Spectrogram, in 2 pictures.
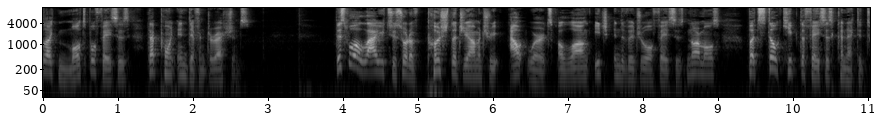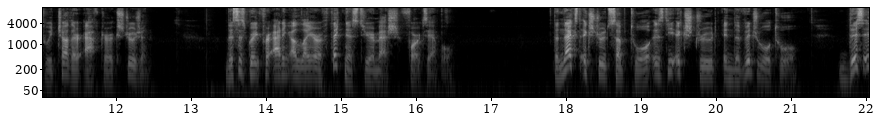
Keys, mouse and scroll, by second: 0.2 shift+click, 0.6 shift+click, 1.0 middle click, 2.4 middle click, 4.6 click, 8.6 middle click, 14.9 middle click, 17.2 ctrl+z, 17.8 middle click, 19.0 click, 21.5 ctrl+z.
